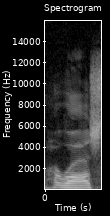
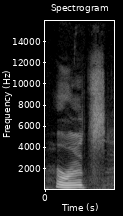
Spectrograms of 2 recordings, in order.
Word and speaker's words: Haaretz: There used to be a leftist writer, I don't know whether Harass, the newspaper, is that how it's pronounced? Haaretz.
